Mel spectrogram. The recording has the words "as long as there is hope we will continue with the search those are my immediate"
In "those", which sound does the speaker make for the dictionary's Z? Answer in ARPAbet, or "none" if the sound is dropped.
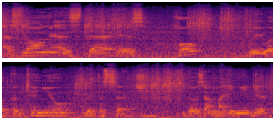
S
